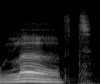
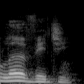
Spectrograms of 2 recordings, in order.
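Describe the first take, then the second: First: The ending is only a short consonant sound. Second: The ending is pronounced as an extra syllable. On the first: The speaker calls it right. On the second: The speaker calls it wrong.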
